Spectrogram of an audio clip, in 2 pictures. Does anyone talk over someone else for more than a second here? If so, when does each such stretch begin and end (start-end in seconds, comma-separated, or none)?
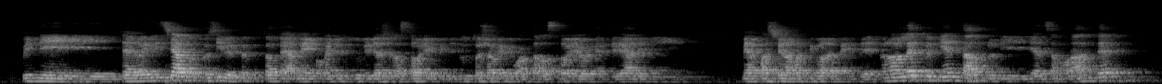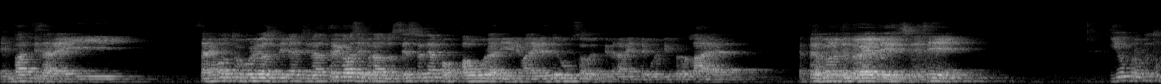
19.7-20.9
